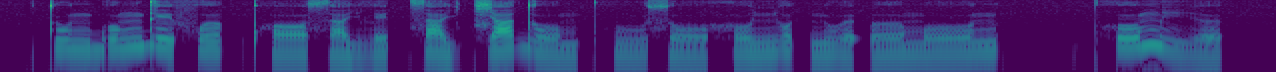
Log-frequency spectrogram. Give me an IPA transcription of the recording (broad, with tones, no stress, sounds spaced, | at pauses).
t̪ u˧ n b o˧˥ ŋ d e˧ f ɤː˧ k̚ pʰ ɔː˩ s a˩ j l e˧ t̚ s a˧˩ j t͡ɕ a˧˥ d oː˩ m pʰ uː˩˧ s oː˩ h o˧ ɲ o˥˨ t̚ n u˧˩ ə̯ ʔ ɤː˧ m oː˧˥ n | pʰ o˧˥ m i˧˩ ə̯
